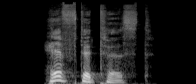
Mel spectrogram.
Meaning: inflection of heften: 1. second-person singular preterite 2. second-person singular subjunctive II
- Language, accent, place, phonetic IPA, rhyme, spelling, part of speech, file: German, Germany, Berlin, [ˈhɛftətəst], -ɛftətəst, heftetest, verb, De-heftetest.ogg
